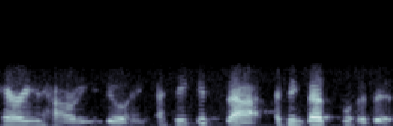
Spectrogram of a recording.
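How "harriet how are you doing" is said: trained, theatrical, drama-school American accent. Demonstrating a drama-school vocal warm-up line in an American accent. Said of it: "Maybe it's also in the American accent, like".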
